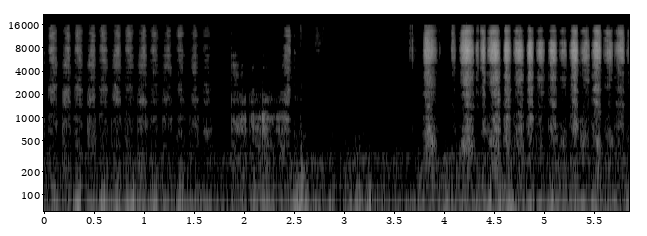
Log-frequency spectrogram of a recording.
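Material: Paper.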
